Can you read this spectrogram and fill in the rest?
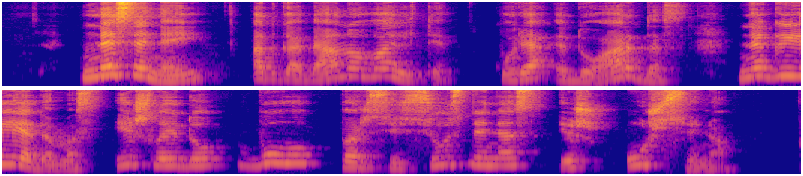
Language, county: Lithuanian, Vilnius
